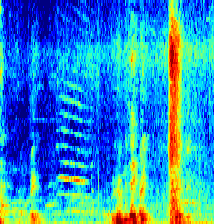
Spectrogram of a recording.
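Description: A yellow cat that has wandered indoors gives a few meows of rising loudness, the last one sharp and strident, with household noise and talk around it.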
